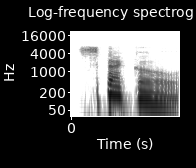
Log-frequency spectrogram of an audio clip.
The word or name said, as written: speckle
